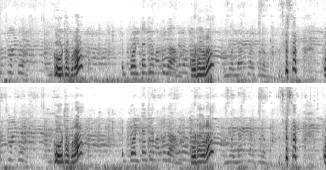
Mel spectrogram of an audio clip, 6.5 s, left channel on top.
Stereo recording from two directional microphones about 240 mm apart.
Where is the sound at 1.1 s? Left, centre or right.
Centre.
